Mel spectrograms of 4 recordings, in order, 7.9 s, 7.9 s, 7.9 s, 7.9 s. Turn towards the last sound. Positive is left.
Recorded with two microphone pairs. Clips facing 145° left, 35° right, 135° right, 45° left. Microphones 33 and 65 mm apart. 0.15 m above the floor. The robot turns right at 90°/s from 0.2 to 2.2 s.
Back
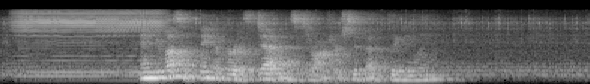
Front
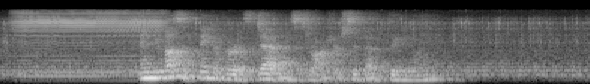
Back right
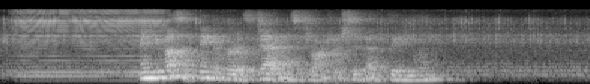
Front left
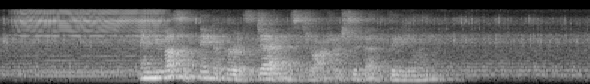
turn(degrees=-45)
